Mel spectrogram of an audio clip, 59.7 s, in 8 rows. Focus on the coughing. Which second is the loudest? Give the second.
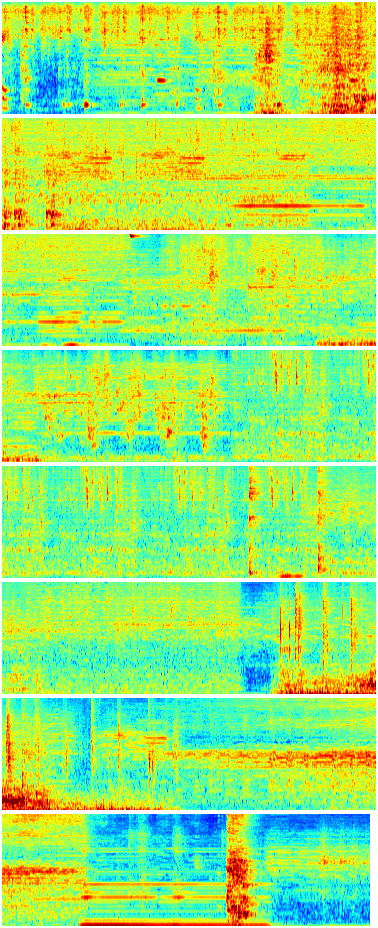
57 s.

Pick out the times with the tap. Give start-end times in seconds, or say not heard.
0.0-42.2.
